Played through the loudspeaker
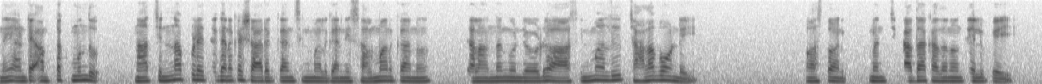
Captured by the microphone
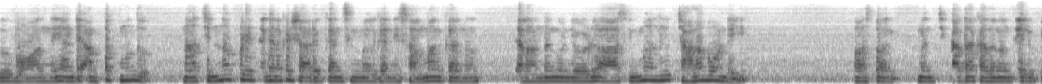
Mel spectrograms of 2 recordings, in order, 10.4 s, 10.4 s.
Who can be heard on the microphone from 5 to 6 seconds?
echo only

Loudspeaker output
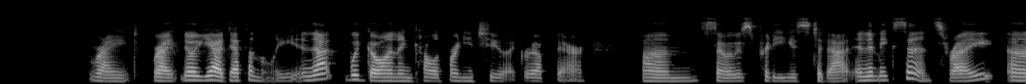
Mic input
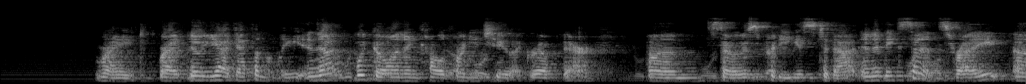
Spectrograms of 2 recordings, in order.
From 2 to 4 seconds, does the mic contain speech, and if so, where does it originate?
both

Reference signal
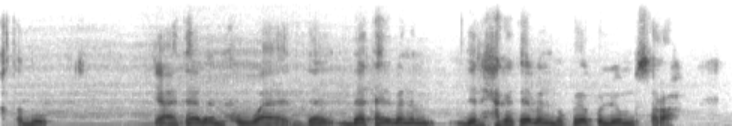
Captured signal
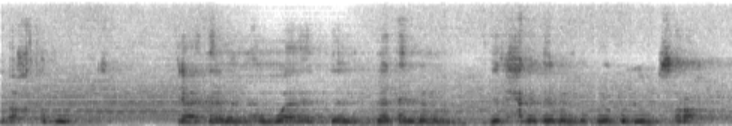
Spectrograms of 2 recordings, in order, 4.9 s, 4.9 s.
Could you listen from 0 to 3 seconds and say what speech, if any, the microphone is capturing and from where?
echo only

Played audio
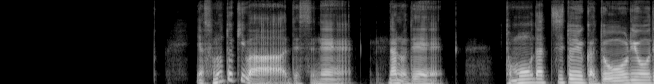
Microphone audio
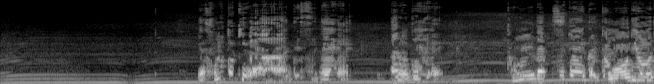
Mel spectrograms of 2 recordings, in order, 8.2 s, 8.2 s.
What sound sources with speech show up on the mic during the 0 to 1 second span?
neither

